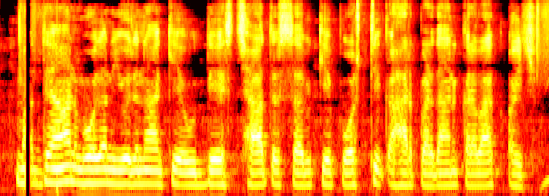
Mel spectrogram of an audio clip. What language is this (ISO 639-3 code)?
mai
